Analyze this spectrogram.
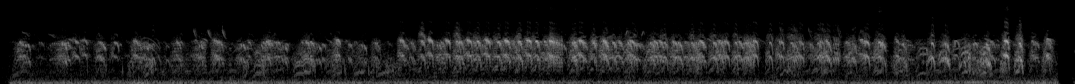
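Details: Southern carmine bee-eaters in southern Africa in a noisy crowd, giving a dense, continuous chatter of short, throaty rolling calls that overlap without pause.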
